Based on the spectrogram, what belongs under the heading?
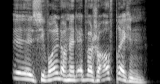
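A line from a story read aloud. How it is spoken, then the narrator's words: Excited call. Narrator (German): rief Vierlinger aufgeregt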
